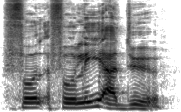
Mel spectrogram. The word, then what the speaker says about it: Folie à deux: Folie à deux.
